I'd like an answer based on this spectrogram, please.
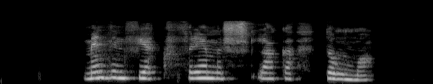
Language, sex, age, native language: Icelandic, female, 9, Icelandic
